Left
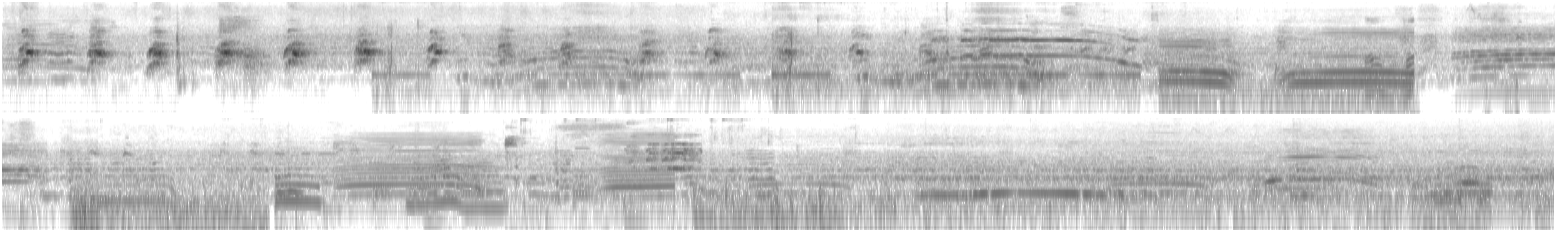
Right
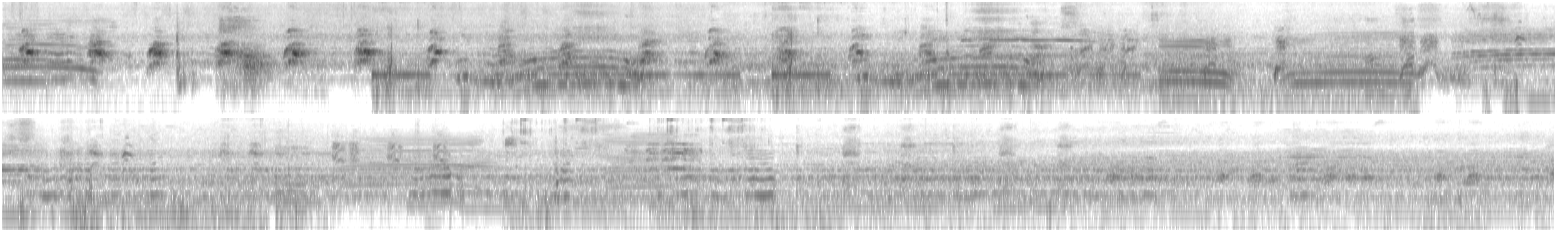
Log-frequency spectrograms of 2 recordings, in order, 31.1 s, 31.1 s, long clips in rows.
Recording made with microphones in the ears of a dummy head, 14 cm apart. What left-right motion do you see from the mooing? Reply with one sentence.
In this clip you hear the mooing move from right to left.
